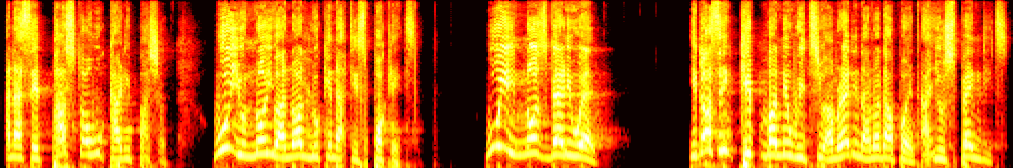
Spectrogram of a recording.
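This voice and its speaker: A middle-aged Nigerian pastor with a Yoruba-speaking accent preaching a sermon, moving from soft talk up to loud, passionate shouting. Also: male voice, very high voice, brisk, dry recording, clean studio sound.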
